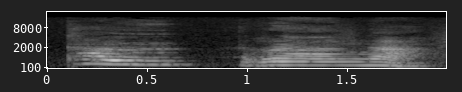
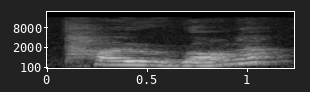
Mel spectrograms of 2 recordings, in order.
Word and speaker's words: Tauranga: Taupo, taupo, tauranga. People say tauronga or tauronga. Tauranga, tauranga, tauranga.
